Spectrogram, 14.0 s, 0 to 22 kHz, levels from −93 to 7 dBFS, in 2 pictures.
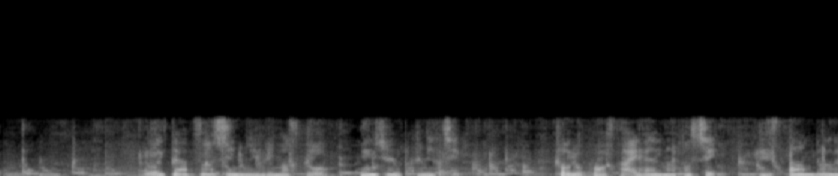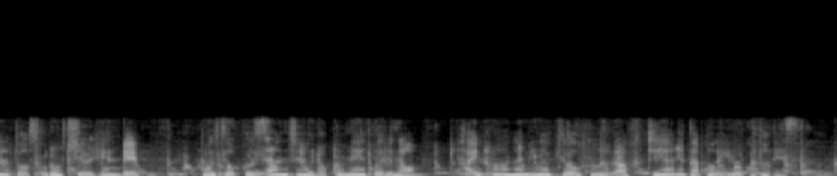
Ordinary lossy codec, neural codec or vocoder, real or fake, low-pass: none; codec, 24 kHz, 1.5 kbps, HILCodec; fake; 7.2 kHz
